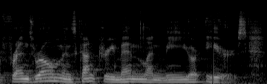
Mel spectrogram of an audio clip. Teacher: the rhythm alternates stressed syllables and unstressed syllables. So they go de-dum. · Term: iambic pentameter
